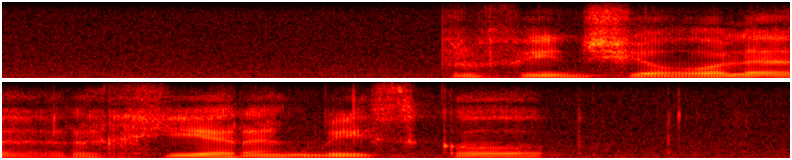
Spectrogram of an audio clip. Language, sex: Afrikaans, female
